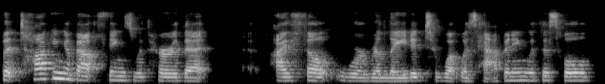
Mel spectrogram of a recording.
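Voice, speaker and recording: A woman in her forties, a mother and interview guest, telling a personal story in an earnest, halting way with many restarts. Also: on the low side, a bit bright. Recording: roomy echo.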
